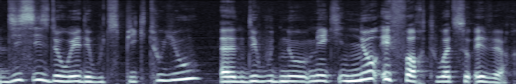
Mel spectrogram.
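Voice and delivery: imitating a thick French accent in English; mimicking how French people speak English, accent laid on; heavy French accent. Shown as a demonstration. Imitating French people who make no effort, in heavy French accent. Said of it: "Your French accent is so good".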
